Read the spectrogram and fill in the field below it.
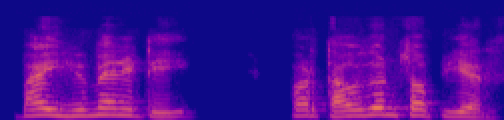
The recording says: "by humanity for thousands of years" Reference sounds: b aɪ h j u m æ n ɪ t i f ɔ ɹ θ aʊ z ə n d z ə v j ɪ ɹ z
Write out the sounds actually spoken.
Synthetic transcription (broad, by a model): b aɪ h j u m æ n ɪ t i f ɔ ɹ t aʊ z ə n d s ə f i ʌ ɹ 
